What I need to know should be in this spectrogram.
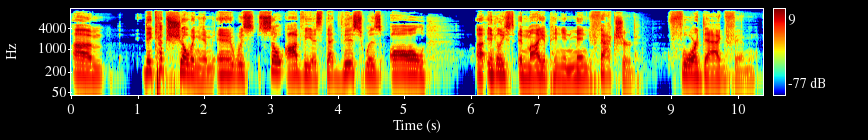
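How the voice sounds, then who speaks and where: A man's voice: fairly high pitch, takes it slowly, a bit bright, dry recording. Opinionated man on a dry mic. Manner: opinionated, emphatic. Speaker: podcast co-host. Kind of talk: casual chat.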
